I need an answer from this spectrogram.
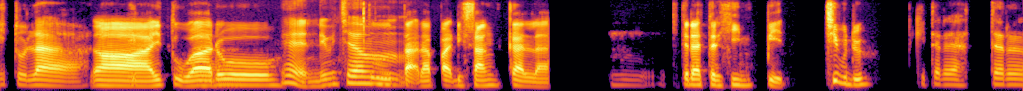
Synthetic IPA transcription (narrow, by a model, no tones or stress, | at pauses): it̪ulaait̪uladokɛndimat͡ʃamua̰ʔdapat̪̚disaŋkalːa | ki̥t̪adaht̪ərhimpɪt̪̚ | t͡ʃipədu | kit̪adaat̪ər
